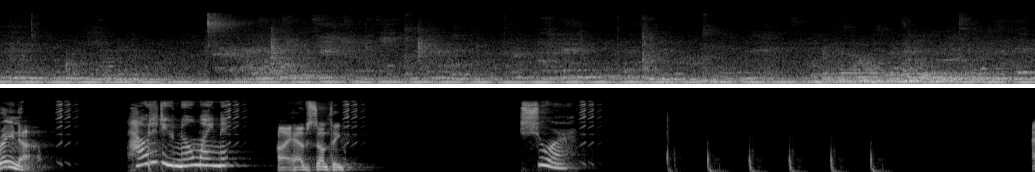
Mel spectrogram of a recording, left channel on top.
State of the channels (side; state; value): both; different; correlation 0.00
